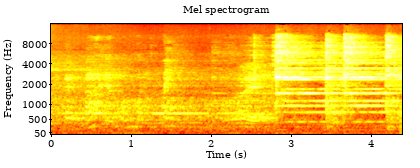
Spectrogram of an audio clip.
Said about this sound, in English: This was... a little video of you with the bell being rung to signify the end of your treatment.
